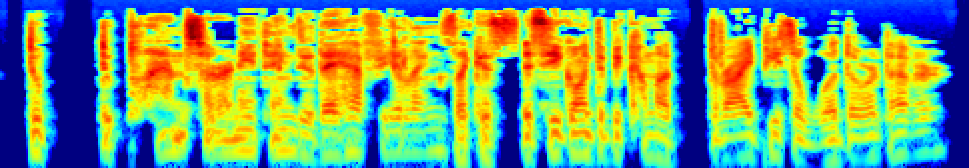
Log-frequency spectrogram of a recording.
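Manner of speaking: speaking really quietly, hushed. Asking the group a quick question in the scene: speaking really quietly. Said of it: "I'm trying to say this really quietly".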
